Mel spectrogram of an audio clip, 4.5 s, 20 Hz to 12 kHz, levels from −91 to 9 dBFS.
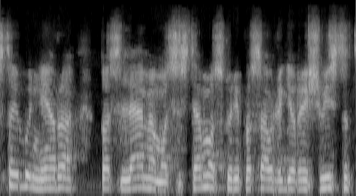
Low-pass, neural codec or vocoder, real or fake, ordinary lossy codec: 10.8 kHz; none; real; AAC, 32 kbps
